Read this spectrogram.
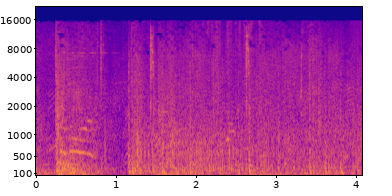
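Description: An explosion bursts and flames roar.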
